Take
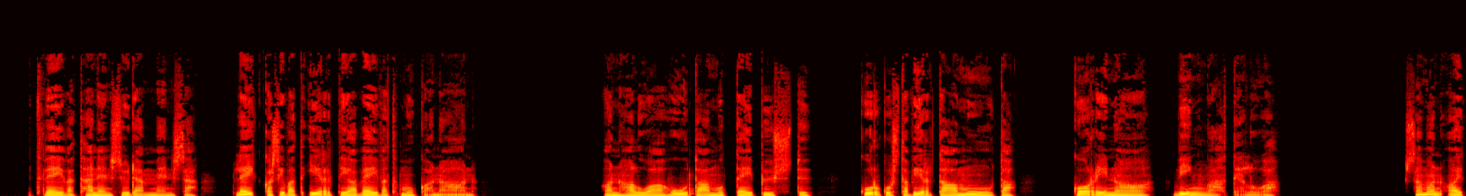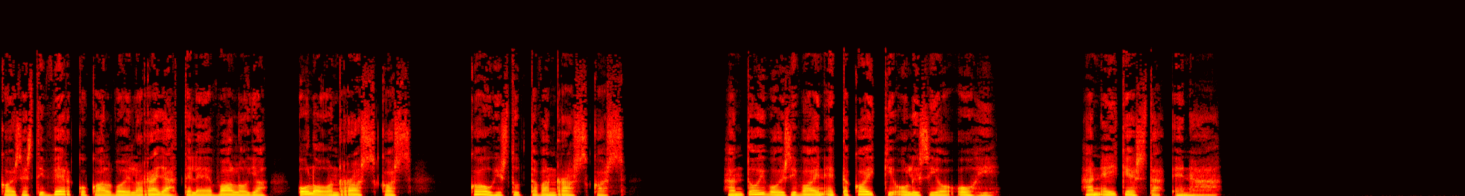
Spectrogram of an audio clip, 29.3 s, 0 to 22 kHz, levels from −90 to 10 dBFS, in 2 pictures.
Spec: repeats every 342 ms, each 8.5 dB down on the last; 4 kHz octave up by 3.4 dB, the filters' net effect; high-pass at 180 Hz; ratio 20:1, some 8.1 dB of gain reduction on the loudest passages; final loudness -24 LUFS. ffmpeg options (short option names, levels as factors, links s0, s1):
-af "highpass=180,equalizer=f=4000:t=o:g=4.5,acompressor=threshold=0.0891:ratio=20,aecho=1:1:342|684|1026|1368:0.376|0.143|0.0543|0.0206,volume=1.68"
